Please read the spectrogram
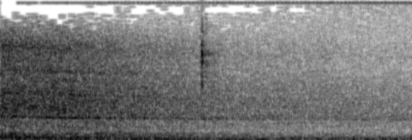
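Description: Steady low rumble of passing traffic, easing slightly toward the end, with one faint click about a second in.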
